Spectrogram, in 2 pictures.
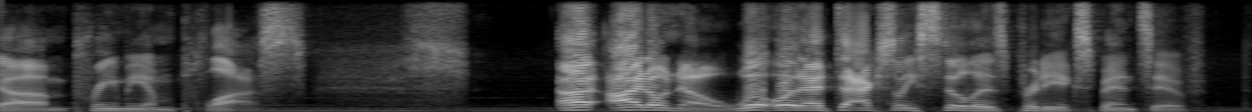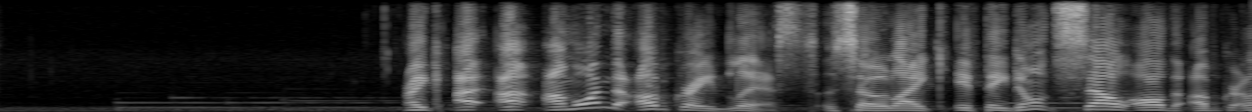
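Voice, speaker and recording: A man hosting a casual stream from his laptop at home, his voice sitting a little high and swinging widely in pitch. He rambles, trips over his words and restarts often, filling the gaps with "like." Soft music plays faintly behind him. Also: big pitch swings, unhurried. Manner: rambling, restless, full of restarts and "like". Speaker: livestream host. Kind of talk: casual livestream chat.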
